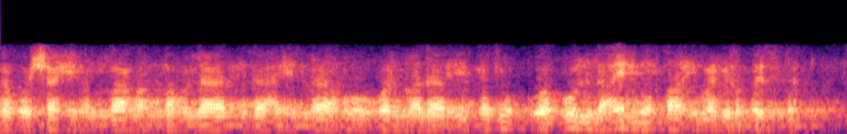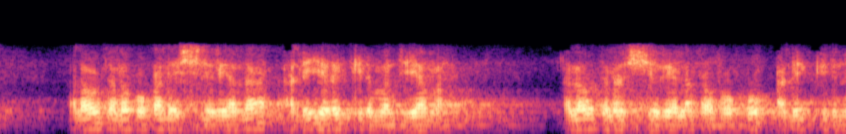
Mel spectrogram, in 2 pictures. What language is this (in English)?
Arabic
